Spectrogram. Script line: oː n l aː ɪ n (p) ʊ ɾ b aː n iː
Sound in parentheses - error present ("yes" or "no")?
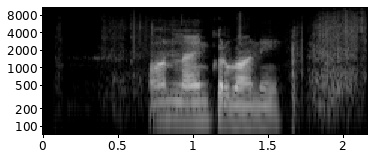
yes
